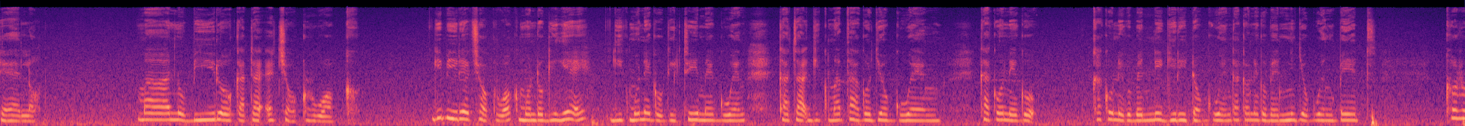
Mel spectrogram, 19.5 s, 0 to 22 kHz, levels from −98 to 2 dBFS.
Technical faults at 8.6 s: none

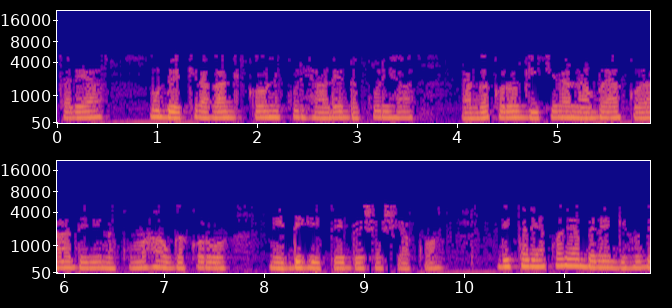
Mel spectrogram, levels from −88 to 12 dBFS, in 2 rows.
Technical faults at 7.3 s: AAC compression

